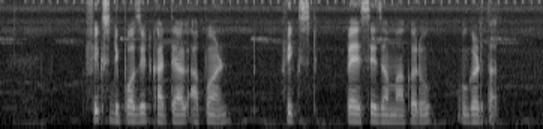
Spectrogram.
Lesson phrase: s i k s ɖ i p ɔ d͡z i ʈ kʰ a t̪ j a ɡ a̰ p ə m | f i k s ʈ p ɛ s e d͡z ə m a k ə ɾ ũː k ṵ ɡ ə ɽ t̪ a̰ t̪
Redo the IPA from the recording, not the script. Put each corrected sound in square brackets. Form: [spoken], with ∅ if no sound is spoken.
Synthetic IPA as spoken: [f] i k s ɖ i p ɔ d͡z i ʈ kʰ a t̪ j a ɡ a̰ p ə [ɳ] | f i k s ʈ p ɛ s e d͡z ə m a k ə ɾ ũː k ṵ ɡ ə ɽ t̪ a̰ t̪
